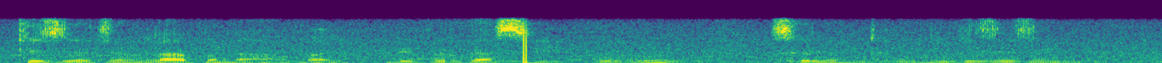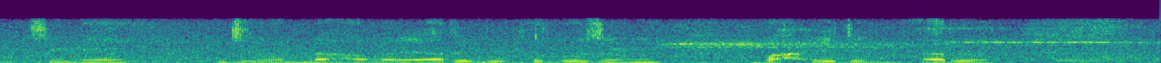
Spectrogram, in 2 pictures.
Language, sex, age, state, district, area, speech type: Bodo, male, 18-30, Assam, Chirang, urban, spontaneous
